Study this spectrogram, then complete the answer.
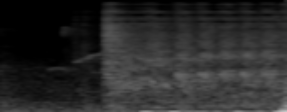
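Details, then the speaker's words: Lexus after fixing exhaust leak and crooked header bolts: quick crank straight into firm even idle with no ticking at the manifold; starts and runs cleanly. "All right, so we're going to let it run for a few minutes. Everything seems great."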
